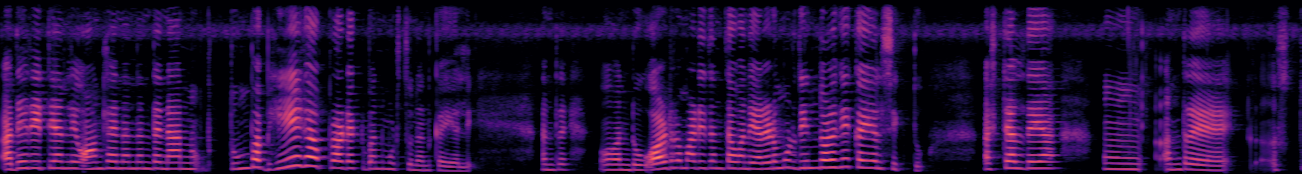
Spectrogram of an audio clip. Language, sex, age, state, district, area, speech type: Kannada, female, 30-45, Karnataka, Shimoga, rural, spontaneous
